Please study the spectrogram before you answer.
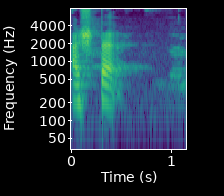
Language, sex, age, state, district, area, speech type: Sanskrit, female, 18-30, Tamil Nadu, Thanjavur, rural, read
